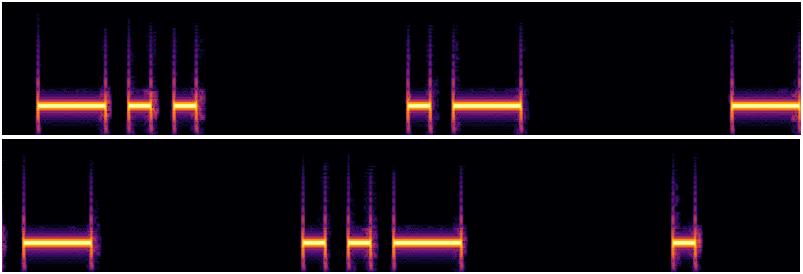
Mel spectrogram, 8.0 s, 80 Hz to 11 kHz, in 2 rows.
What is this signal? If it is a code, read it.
Morse code, heard as a keyed tone, about 10 wpm, spaced as for 6 wpm, 800 Hz. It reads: DAMUE
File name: LEZIONI / 3 MWRO / 3 M ws 10wpm 2121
